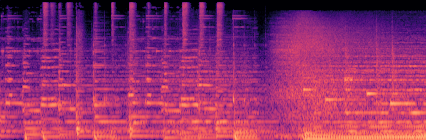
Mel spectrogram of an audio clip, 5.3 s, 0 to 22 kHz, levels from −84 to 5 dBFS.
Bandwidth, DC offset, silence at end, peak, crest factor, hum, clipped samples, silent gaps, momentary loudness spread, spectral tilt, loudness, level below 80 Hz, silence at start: over 20 kHz; under 0.1%; 0 s; -2 dBFS; 14 dB; none; under 0.1%; none; 7 LU; -4.5 dB/octave; -15 LUFS; -24 dBFS; 0 s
